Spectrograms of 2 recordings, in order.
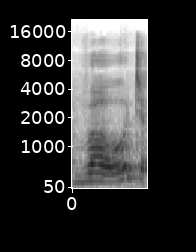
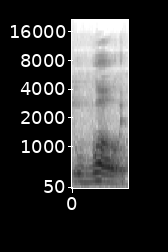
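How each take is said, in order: First: The word begins with a V sound. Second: The word begins with a W sound. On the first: "the word vote" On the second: "maybe wote for speakers of other languages, especially Russian"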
